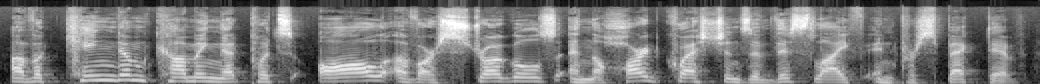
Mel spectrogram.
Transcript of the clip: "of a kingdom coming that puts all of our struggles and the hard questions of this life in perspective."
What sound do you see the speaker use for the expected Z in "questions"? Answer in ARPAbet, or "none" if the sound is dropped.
Z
